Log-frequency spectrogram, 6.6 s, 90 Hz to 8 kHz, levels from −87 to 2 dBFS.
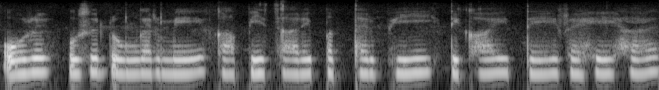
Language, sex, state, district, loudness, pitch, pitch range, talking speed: Hindi, female, Rajasthan, Jaipur, -21 LUFS, 210 Hz, 205-215 Hz, 110 wpm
